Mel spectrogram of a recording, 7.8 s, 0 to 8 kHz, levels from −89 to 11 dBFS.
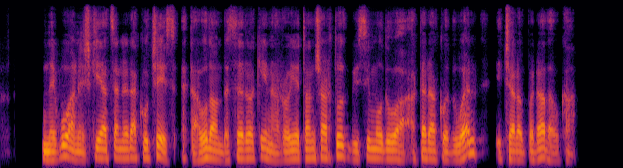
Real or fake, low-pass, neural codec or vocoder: fake; 7.2 kHz; codec, 16 kHz, 1.1 kbps, Voila-Tokenizer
